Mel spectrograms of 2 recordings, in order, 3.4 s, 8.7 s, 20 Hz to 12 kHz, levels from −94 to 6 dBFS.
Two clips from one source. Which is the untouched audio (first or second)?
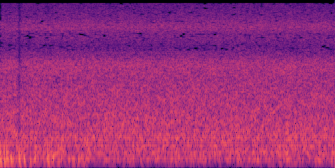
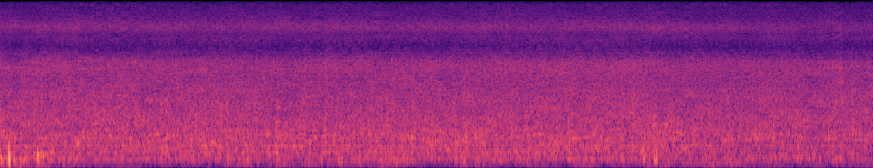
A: first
